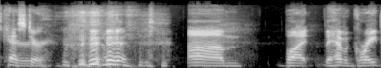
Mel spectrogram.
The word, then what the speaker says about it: Leicester: They're down in Leicester, Mass, which does not spell like the way it's pronounced. Leicester.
